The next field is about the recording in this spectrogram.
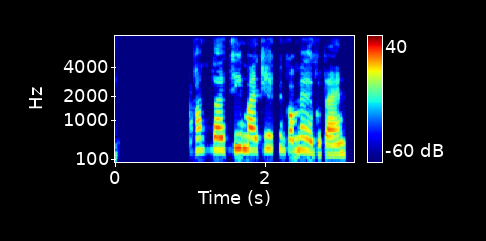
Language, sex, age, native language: Icelandic, female, 30-39, Icelandic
